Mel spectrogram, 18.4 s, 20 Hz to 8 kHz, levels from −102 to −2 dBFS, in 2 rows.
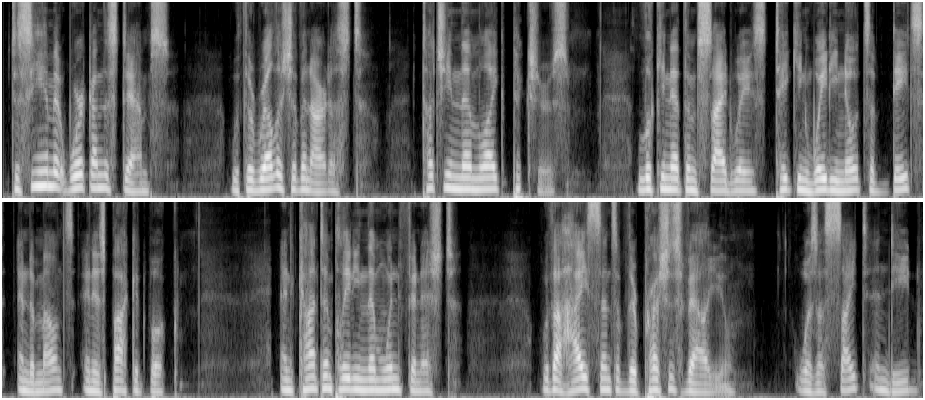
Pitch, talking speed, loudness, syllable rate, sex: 155 Hz, 165 wpm, -20 LUFS, 5.3 syllables/s, male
